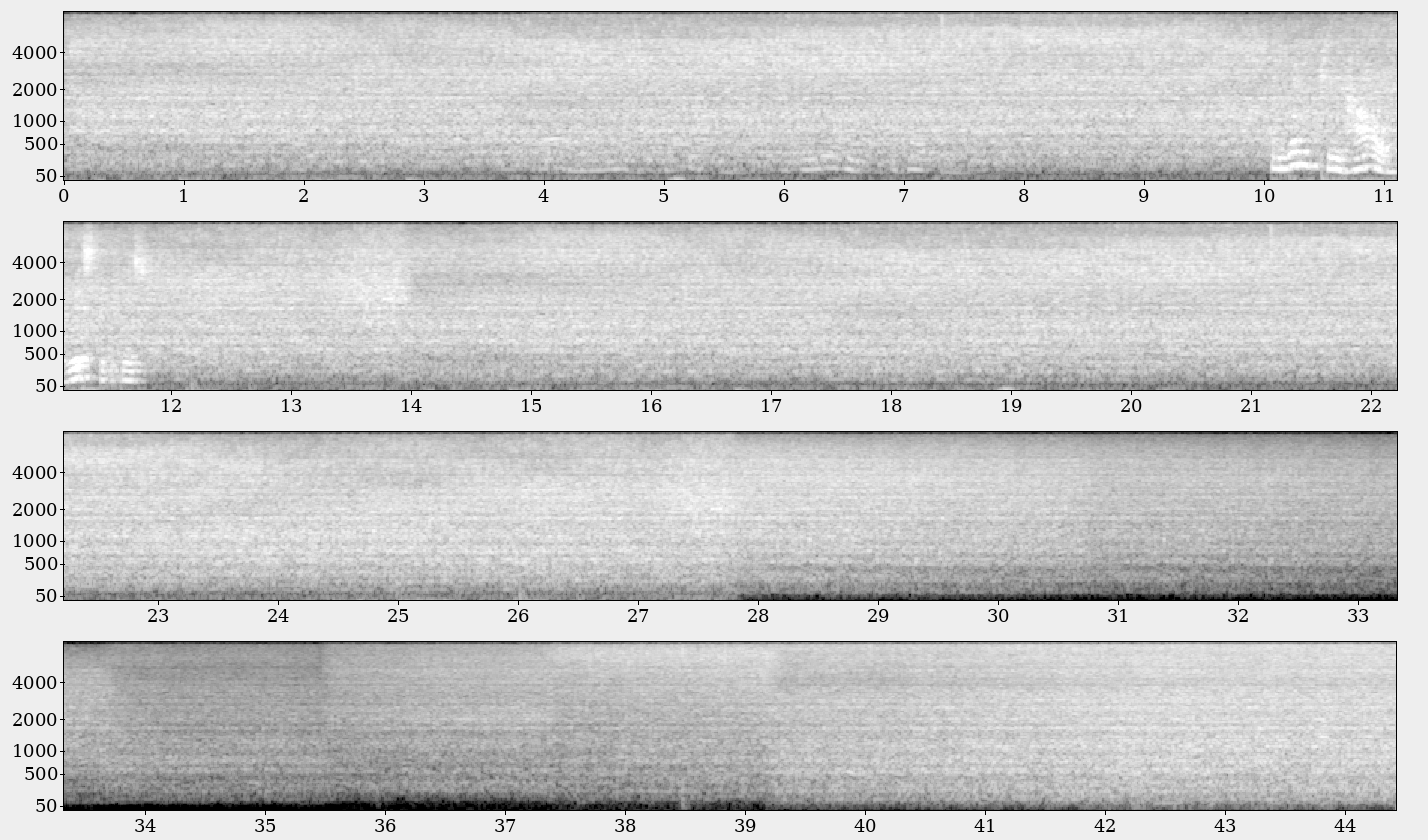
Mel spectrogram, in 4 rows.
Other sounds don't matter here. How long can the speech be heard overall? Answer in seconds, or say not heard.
5 s.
